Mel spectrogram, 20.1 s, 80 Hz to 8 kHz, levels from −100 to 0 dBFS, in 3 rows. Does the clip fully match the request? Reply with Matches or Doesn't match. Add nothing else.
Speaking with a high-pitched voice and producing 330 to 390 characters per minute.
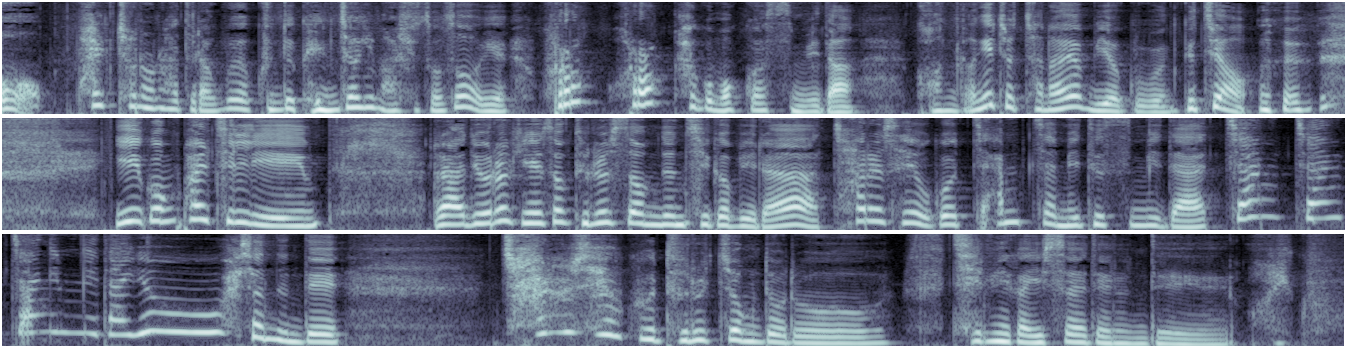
Doesn't match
